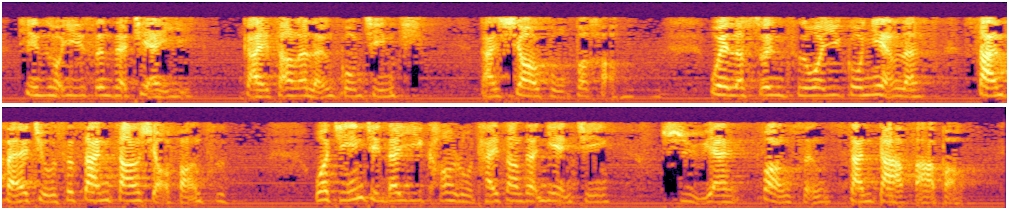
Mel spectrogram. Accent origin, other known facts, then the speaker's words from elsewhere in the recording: Shanghai, China; 我来自上海的同修，1991年一张观世音菩萨的照片把我领进了佛门，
